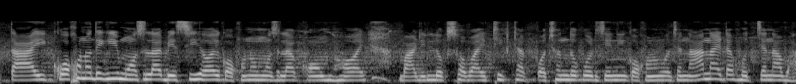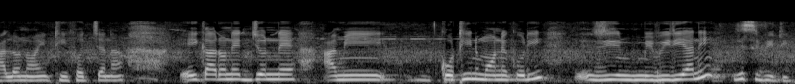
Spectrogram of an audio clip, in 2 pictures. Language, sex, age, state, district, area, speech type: Bengali, female, 60+, West Bengal, Paschim Medinipur, rural, spontaneous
